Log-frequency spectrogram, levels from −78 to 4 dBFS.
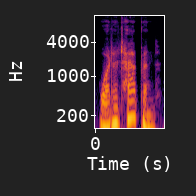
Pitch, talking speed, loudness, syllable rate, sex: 130 Hz, 205 wpm, -15 LUFS, 6.5 syllables/s, male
